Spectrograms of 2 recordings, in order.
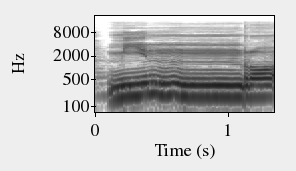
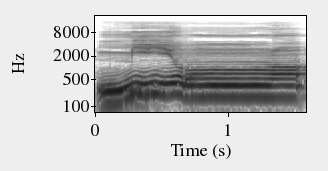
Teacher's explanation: idgham bila gunnah ya, yang dibaca dengan lebur atau tanpa didengungkan atau tanpa ditahan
